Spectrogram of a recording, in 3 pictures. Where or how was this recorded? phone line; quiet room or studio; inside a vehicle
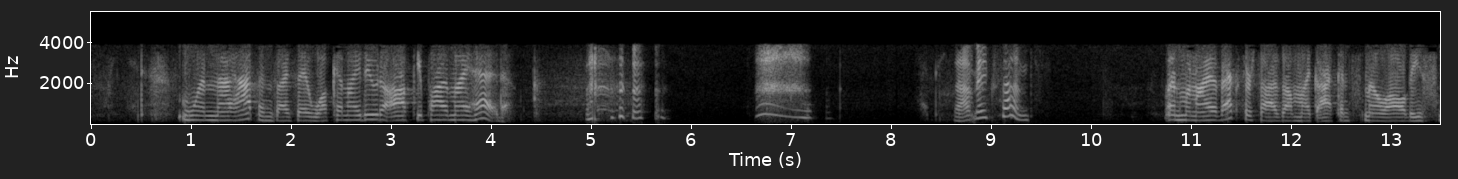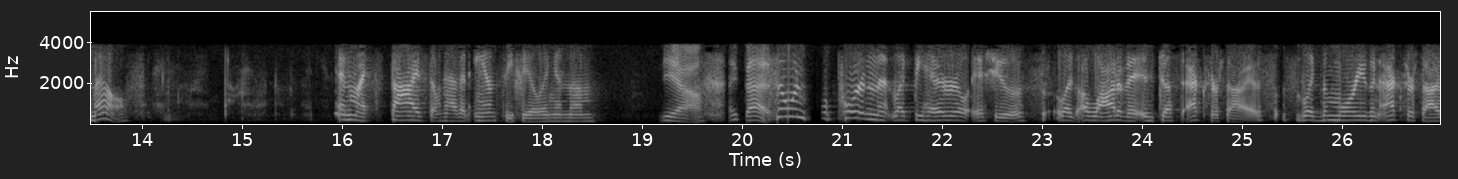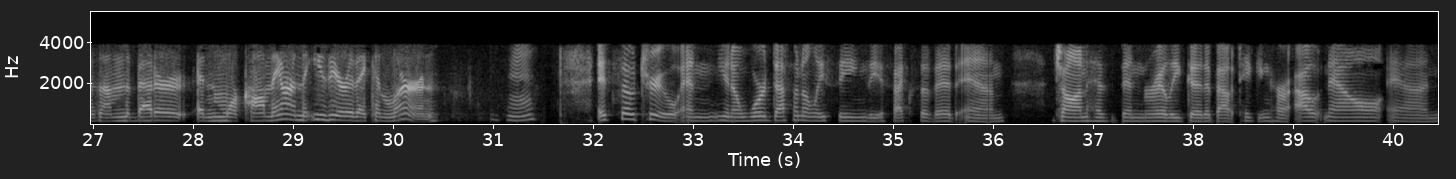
phone line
